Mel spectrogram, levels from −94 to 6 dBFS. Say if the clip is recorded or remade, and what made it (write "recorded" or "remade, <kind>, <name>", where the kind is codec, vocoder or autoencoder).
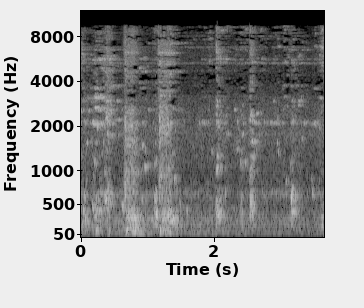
recorded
